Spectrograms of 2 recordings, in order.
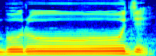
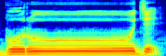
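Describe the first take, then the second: The two takes are said the same way.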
